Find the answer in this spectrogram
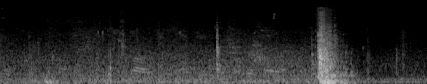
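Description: A car door slams shut once, about three seconds in, the loudest sound here. Before it there is only a low steady background in the car.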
